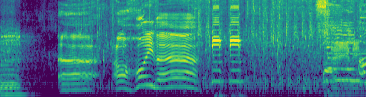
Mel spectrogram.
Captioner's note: toots horn; beeps horn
